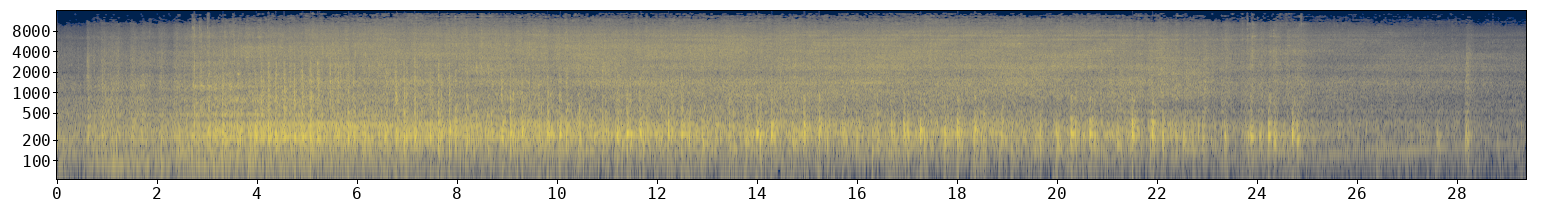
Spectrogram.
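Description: A passenger train hauled by a CC 201 diesel-electric locomotive passing close by: a steady rushing rumble with the wheels clattering over the rail joints. It fades as the last coach moves away near the end.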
